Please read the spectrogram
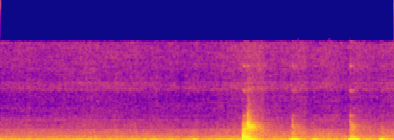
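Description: Heavy footsteps stomping on the floor of the apartment above, heard through the ceiling as dull low thuds: four of them in the last two seconds, the first and third the loudest.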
